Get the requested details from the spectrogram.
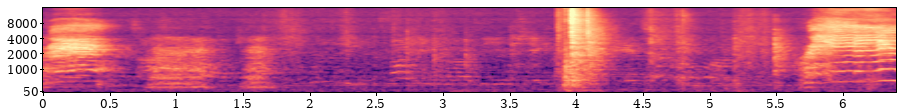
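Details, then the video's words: Mother cat calling for her kittens, which were born outdoors; a loud harmonic meow opens, softer meows follow, a sharp click sounds near the middle, and a harsh, noisy meow ends the recording. "Mommy cat calling for her kittens"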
